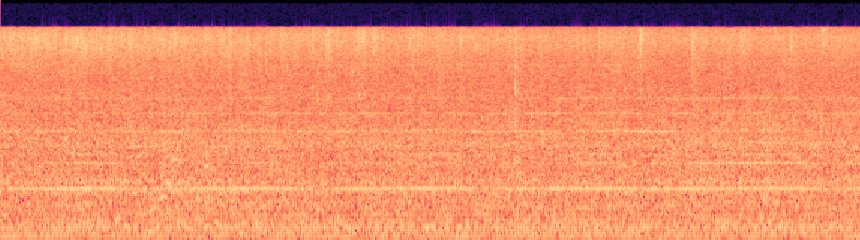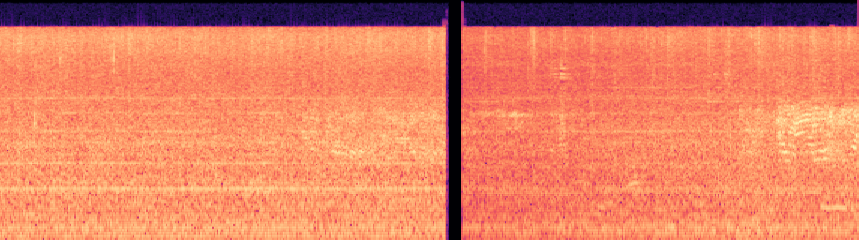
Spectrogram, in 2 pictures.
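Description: Fire apparatus engine running steadily, a loud constant drone with a thin steady whine over it. About eleven seconds in it cuts off abruptly, and a lower, quieter rumble follows with faint voices.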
